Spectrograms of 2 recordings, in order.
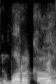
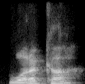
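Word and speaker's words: ورقة: Waraka. Now, the K, the hard K, is the Central Arabian pronunciation.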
